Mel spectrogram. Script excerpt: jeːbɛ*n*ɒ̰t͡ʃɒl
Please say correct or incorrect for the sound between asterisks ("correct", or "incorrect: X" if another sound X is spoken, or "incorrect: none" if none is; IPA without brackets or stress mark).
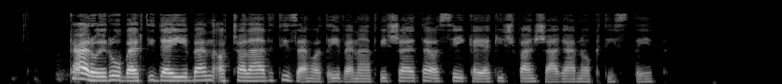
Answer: correct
